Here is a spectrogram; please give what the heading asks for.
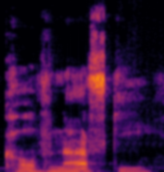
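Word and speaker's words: Kownacki: a bad fight man you spelled k necki perfectly that's exactly how you spell it it's just apparently pronounced kovi and polish Jack catel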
